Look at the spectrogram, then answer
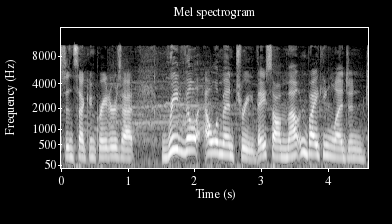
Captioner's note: people yelling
